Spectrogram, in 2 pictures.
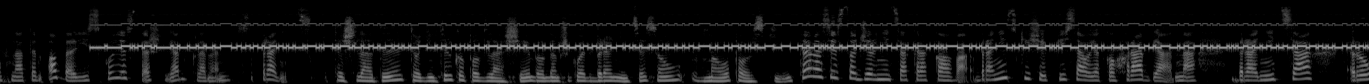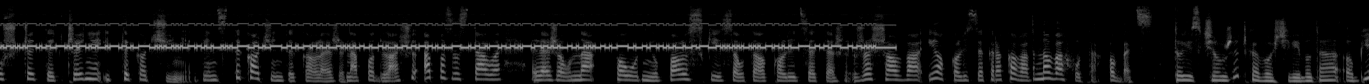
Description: RTTY (45.45 baud, 170 Hz shift), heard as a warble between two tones, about 2200 Hz centre. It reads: 11580 33310 92823 07782 71257 99041 20345 52949 15092 60223 84432 30566 65050 42718 92383 06057 79466 58986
